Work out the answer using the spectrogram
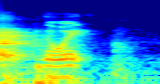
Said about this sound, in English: excuse my dog there. I don't know if you heard him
